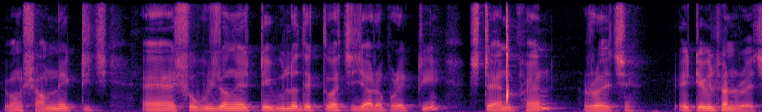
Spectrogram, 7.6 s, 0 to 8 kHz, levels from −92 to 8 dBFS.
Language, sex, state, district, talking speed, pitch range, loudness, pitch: Bengali, male, West Bengal, Purulia, 155 wpm, 125-140 Hz, -26 LUFS, 135 Hz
